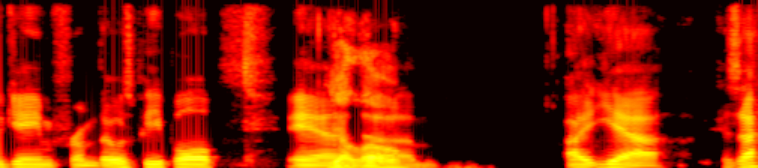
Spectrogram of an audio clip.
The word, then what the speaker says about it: IELLO: Yellow. Yeah. Yellow. Say I it always say I yellow. like Danny. Danny uh, Aiello, yeah. yeah, it's yellow. Think of it like Yellow. pronounce it like the color.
